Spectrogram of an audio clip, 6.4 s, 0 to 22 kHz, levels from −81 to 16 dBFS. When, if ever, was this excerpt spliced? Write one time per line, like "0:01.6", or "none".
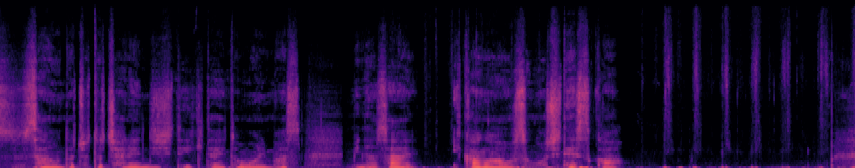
0:02.6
